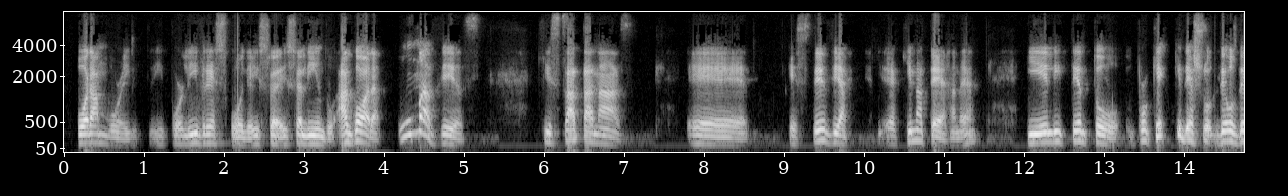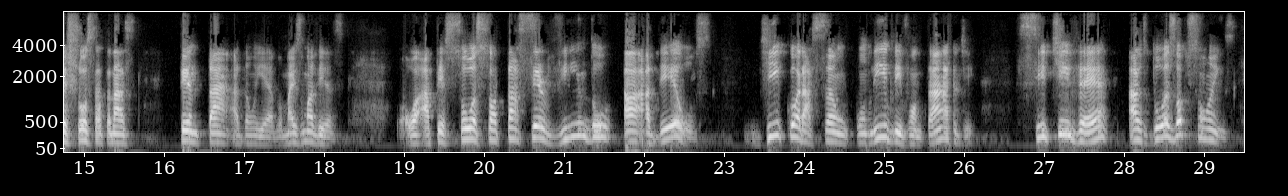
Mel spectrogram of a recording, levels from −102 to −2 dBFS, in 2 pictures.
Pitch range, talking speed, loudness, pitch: 140-220 Hz, 115 wpm, -21 LUFS, 170 Hz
